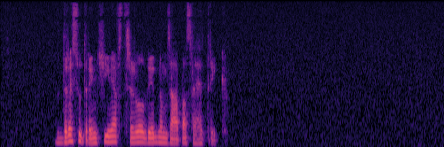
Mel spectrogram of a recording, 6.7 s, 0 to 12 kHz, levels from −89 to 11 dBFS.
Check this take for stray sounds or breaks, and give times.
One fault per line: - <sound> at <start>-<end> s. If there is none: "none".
none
